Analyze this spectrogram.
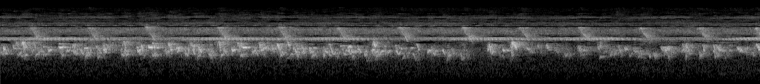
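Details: Lively chattering chirps from yellow-vented bulbul, overlapping notes running continuously, while a higher downslurred note repeats about twice a second and constant insect buzzing hums in the background.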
